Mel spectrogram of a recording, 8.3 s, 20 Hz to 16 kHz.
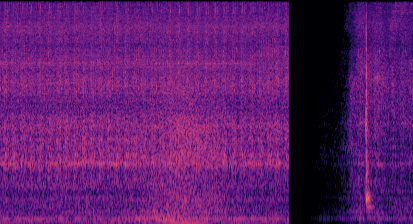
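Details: VW Golf 5 at even idle with a light clacking knock, roughly three a second, steady against the engine hum; engine knock at idle, source unclear.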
